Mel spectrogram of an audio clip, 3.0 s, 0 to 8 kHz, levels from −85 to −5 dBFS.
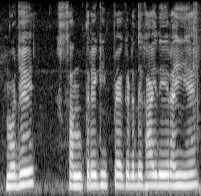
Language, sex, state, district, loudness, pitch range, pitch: Hindi, male, Madhya Pradesh, Katni, -12 LUFS, 160-170 Hz, 165 Hz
